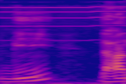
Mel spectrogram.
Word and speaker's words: বিধান: করতে আর বাকিটা তো আমাদের কোন পরিবর্তন নাই বি ধান দিয়ে দিলাম আর শেষে হসন্ত কেনে দিলাম দন্তন্য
